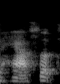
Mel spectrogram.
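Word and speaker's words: HACCP: one is hasso and some people chop that and and don't say it correctly but if you're not going to say the entire word which the entire sentence it's Hazard analysis critical control Point um it's shortened to hup for ease because it would get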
